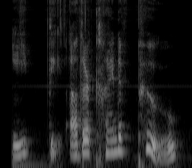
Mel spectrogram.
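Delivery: high, disbelieving echo of the question; shocked disbelief. Acted. Rabbit recoiling at Bear's question, high and appalled. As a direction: Rabbit can't believe what Bear asked, appalled. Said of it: "That's disgusting".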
